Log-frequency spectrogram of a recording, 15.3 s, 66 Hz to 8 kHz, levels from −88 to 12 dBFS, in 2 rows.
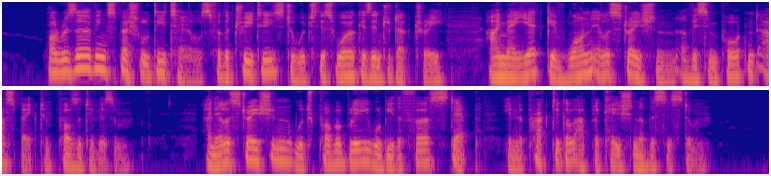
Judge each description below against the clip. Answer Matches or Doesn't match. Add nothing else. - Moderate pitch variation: Doesn't match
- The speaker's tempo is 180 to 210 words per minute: Doesn't match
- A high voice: Doesn't match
